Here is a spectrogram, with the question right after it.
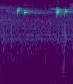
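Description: Birds chirping in the video game Bye Sweet Carole, two pairs of short, high, bright tweets close together, clear over a quiet ambient background.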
